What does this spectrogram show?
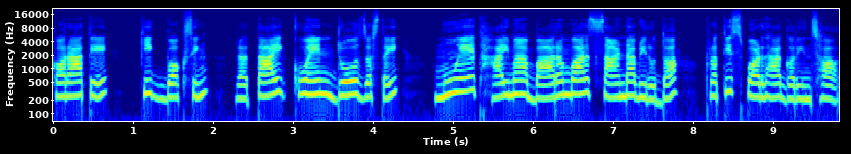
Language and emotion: Nepali, neutral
